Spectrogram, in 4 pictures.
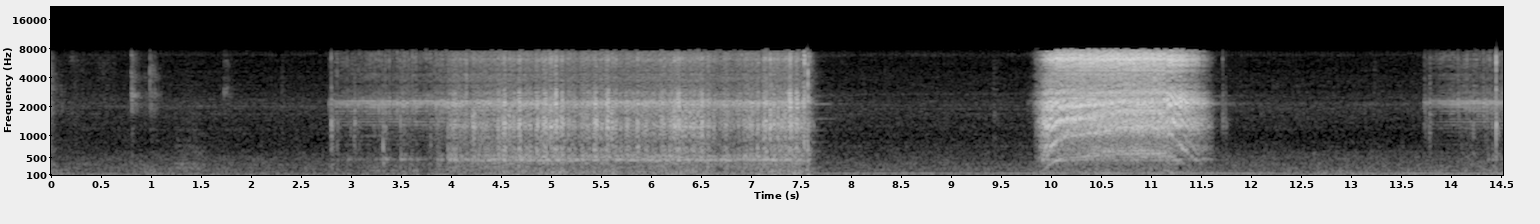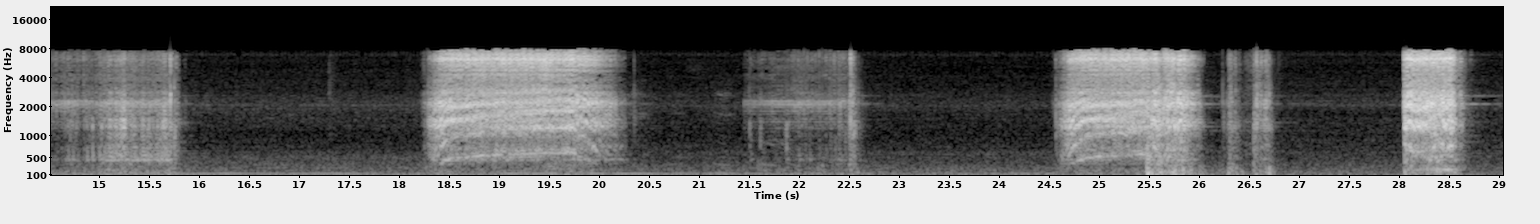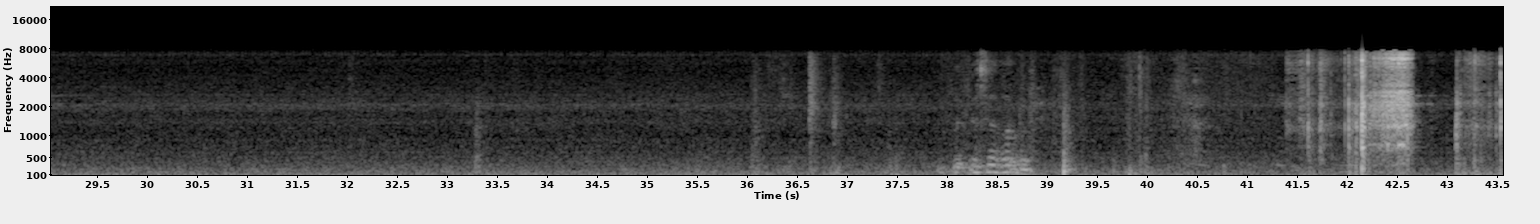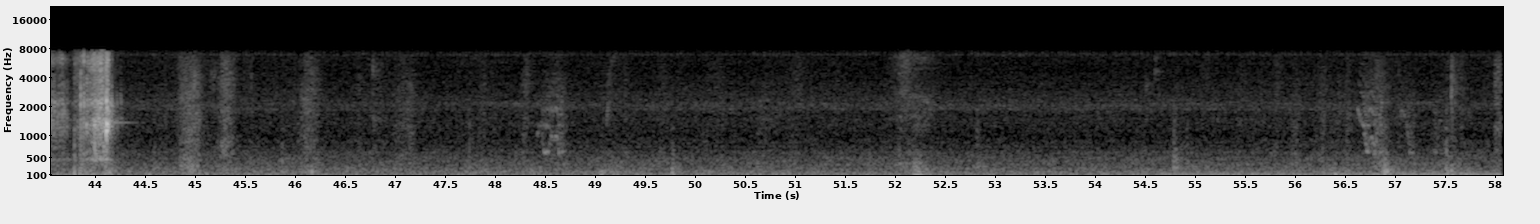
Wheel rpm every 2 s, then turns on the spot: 0, 0, 20, 10, 10, 70, 0, 10, 0, 100, 10, 0, 60, 20, 30, 0, 0, 0, 0, 0, 0, 0, 0, 0, 0, 0, 0, 0, 0.
4-8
